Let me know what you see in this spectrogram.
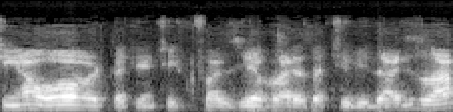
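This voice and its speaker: It's an ordinary speaking voice with fairly even intonation. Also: man. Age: 60s. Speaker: community member, interviewee. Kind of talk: casual interview. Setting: live video stream.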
